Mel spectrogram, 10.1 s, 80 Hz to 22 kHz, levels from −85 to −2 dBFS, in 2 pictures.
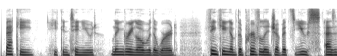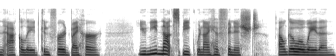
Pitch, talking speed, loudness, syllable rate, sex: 180 Hz, 190 wpm, -18 LUFS, 6.1 syllables/s, female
